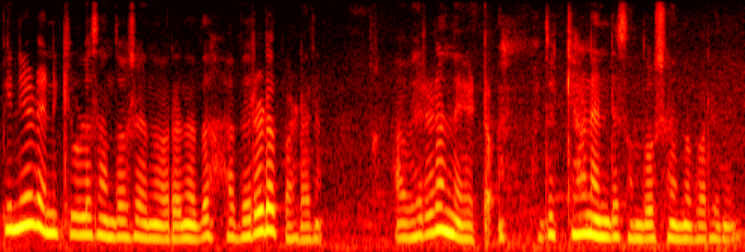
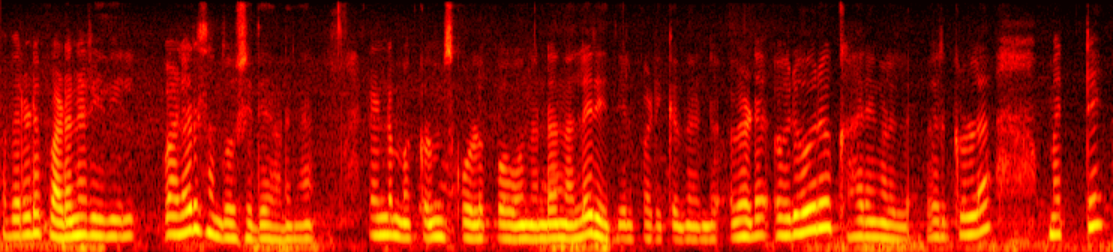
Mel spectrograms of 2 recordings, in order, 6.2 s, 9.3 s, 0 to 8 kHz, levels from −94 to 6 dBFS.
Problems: low volume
